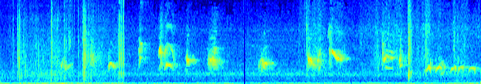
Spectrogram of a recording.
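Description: Small birds chirping in the shrubs: many short, separate calls, with a short run of repeated notes near the end, over a low rumble and a few soft footsteps on a dirt trail.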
